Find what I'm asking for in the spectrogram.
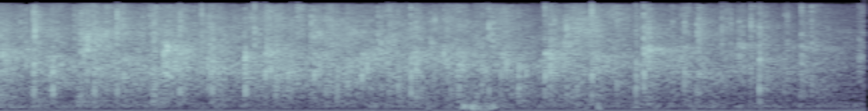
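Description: An audience claps steadily, a dense wash of many overlapping hand claps that stays fairly loud throughout, with no clear rhythm and only faint traces of voices.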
